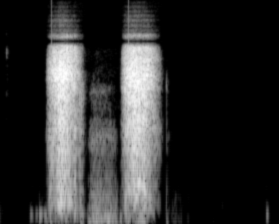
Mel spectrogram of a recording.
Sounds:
Sniff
